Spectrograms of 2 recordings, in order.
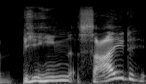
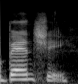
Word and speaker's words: banshee: have here in your talking points is the bean side. Did I pronounce that right? Oh, Banshee.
